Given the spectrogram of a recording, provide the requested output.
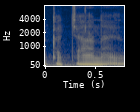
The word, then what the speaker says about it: Kaccana: Of course, they go to see Mahakaccana, or Kaccana, as it's said. His name is spelled differently in different places.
